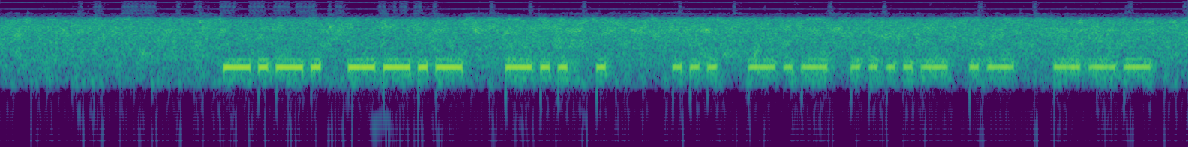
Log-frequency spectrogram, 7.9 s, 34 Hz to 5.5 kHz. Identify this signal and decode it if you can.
Morse code, heard as a keyed tone, about 21 wpm, 540 Hz, with radio noise. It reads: CQ DE SK4AO
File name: sm7lcb / 1022z sk4ao 23cm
